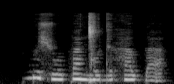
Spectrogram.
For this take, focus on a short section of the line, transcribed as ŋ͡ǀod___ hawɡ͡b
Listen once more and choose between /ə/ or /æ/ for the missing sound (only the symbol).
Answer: ə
